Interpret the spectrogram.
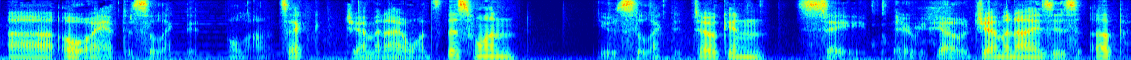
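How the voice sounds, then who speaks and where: Low, gravelly-voiced male game master. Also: moderate pace, a bit bright. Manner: informal, muttering to himself while working. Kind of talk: casual chat while running an online tabletop game.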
